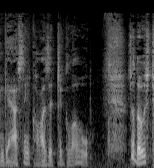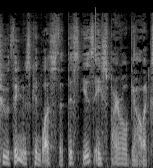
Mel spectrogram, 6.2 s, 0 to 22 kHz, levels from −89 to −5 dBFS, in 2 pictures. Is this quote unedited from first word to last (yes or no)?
no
